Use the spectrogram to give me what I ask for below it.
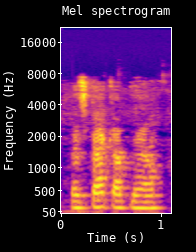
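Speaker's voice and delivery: usual speaking voice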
